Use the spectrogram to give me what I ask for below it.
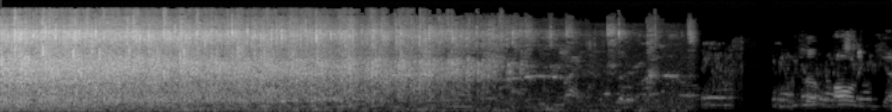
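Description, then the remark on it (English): A dense round of applause from a crowd, loud at first, then thinning out over several seconds into a few scattered claps, with a voice briefly speaking near the end. “Let me give everybody a round of applause.”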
